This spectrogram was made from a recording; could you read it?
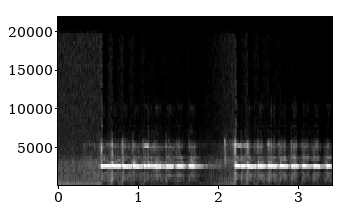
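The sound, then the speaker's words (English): A blind phone phreak, recorded in 1968, whistles a steady, high, piercing tone, holds it for over a second, breaks briefly, then sounds it again at the same pitch, mimicking a telephone signaling tone to place a free call through the phone network. No one speaks. “If you had perfect pitch like blind phone freak …, you could whistle calls through the network.”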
